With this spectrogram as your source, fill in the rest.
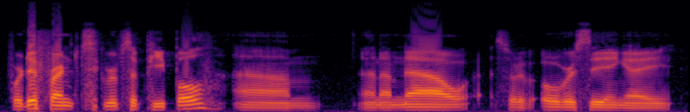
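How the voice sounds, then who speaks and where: A man's voice: low-pitched, unhurried, smooth, dry recording. A middle-aged man from Finland, a podcast guest, talking casually and thoughtfully, often repeating words as he finds his phrasing. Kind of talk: casual interview conversation. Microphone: remote call line.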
